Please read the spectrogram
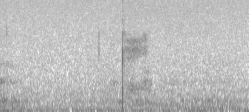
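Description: Very quiet room tone with a faint click about a second in and a sharper click just after it, followed by a soft breath.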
